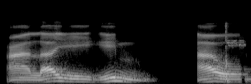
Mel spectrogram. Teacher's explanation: mim sukun bertemu dengan huruf alif, bacaan idhar safawi, dibaca jelas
